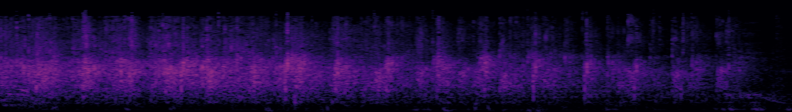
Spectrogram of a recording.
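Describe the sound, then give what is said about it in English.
A church audience claps steadily and enthusiastically for several seconds for the children, a dense, sustained wash of hand claps that stays loud throughout before easing slightly toward the end. “Let's give our children a wonderful hand clap.”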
